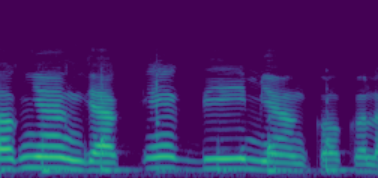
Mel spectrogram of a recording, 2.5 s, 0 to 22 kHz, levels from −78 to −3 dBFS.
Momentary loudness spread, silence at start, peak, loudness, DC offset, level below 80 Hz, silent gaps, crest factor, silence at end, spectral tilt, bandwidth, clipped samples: 8 LU; 0 s; -16 dBFS; -32 LUFS; under 0.1%; -72 dBFS; none; 16 dB; 0 s; -6 dB/octave; 8.4 kHz; under 0.1%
